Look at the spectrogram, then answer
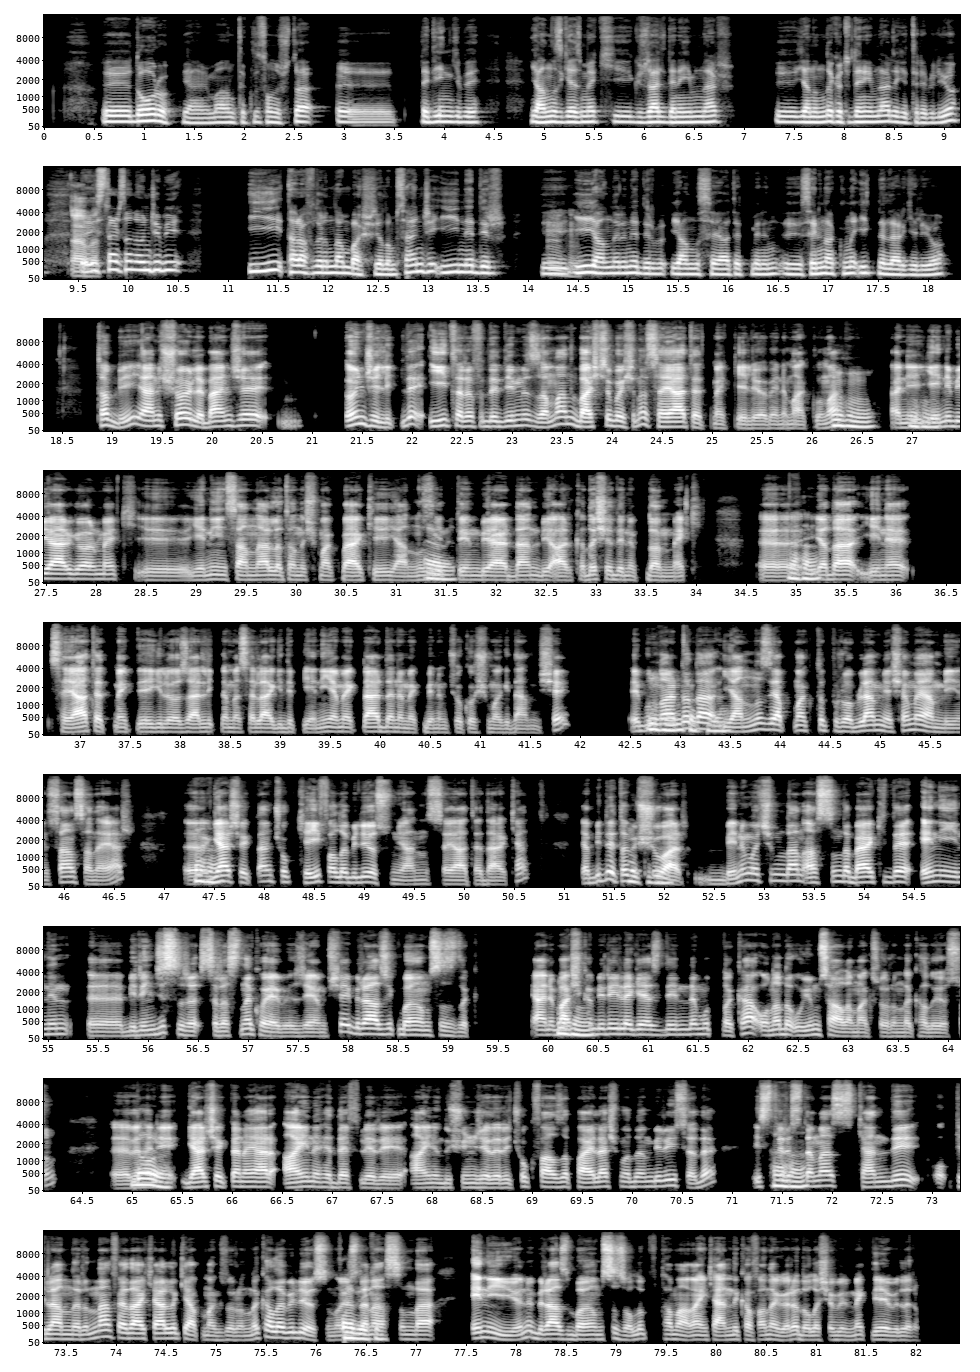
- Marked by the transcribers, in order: none
- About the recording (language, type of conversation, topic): Turkish, podcast, Yalnız seyahat etmenin en iyi ve kötü tarafı nedir?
